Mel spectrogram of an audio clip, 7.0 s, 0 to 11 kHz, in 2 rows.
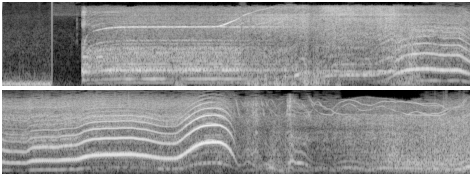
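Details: Quadcopter drone after replacing two failing ESCs with DYS 35A units: smooth, crisp whining motor tones rising and falling with throttle, no rattle, buzzing or vibration in the carbon frame; clean, healthy hover now reaching full power.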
